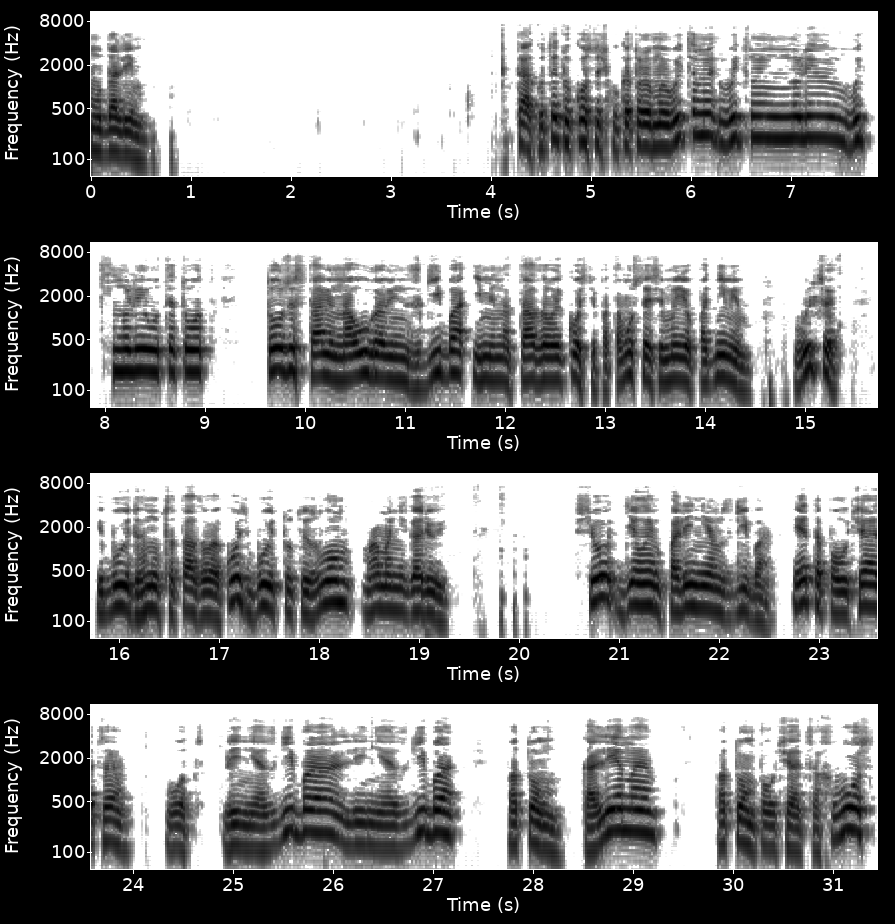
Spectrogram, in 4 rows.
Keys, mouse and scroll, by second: 0.5 e, 3.0 click, 4.0 shift+middle click, 14.6 g, 15.3 click, 19.6 ctrl+z, 23.3 click, 24.1 click, 25.8 click, 28.0 click, 30.1 click.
